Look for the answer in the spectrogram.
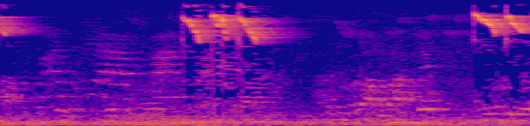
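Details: Pet Oriental white-eye of the Javan subspecies javanus, singing eagerly: two quick clusters of shrill, falling chirps, the first a rapid triple, about two seconds apart, with soft room noise beneath.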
